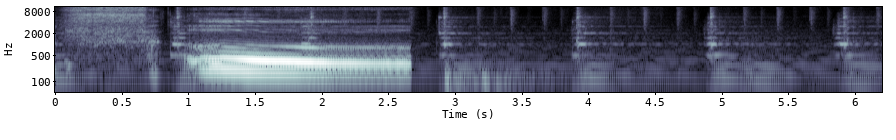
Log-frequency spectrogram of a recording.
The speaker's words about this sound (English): Time's ticking.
